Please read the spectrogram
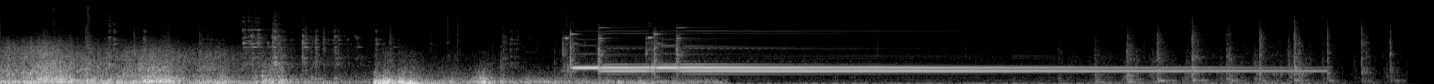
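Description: Dishes and cutlery clattering as a dishwasher is unloaded. Then, about six seconds in, a doorbell sounds a two-note ding-dong chime that rings on and fades slowly over about seven seconds, followed by a few light clicks near the end.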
